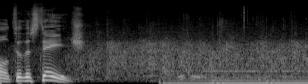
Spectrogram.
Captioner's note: audience applauds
